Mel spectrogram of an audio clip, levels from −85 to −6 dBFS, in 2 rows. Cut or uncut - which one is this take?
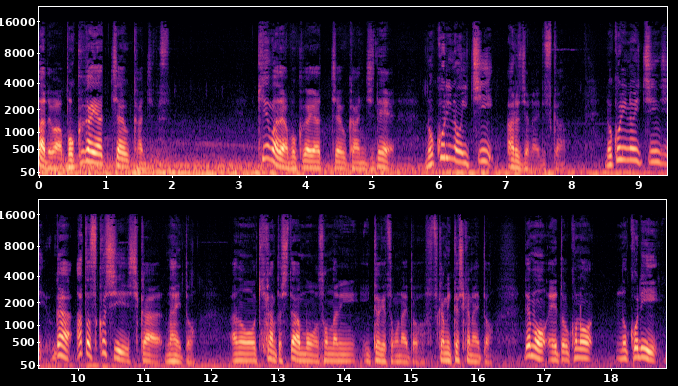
uncut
